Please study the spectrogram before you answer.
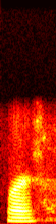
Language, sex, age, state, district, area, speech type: Assamese, male, 30-45, Assam, Majuli, urban, conversation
